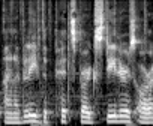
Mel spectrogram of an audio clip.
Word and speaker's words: Steelers: I believe the Pittsburgh Steelers, or I think the correct way of pronouncing it is the Stillers. How about them Stillers? I think that's the Stillers. That's the way they pronounce them.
